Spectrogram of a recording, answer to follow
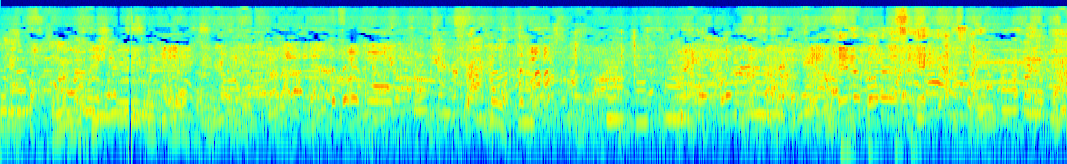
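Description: Chatter of a group of teenagers: many voices talking over each other, with laughter, steady throughout.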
